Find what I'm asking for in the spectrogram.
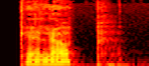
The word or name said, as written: GALOPPERNE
